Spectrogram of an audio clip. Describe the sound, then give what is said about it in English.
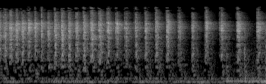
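A prize wheel is spun, giving a rapid train of crisp ratcheting clicks that gradually slow and space out toward the end. “Okay, I do have the wheel to spin here for you if you want to get some free items.”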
